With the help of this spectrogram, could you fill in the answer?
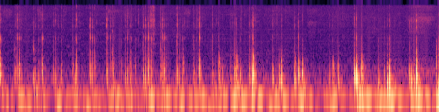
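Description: A palm and long nails rub and scratch across the coated paper page of an open glossy magazine showing a Seabourn ad. Quick, irregular scratchy strokes and soft brushing swishes follow one another closely over a steady low hum.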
